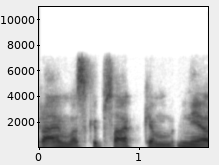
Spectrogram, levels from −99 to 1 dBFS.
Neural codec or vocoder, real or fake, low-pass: none; real; 7.2 kHz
